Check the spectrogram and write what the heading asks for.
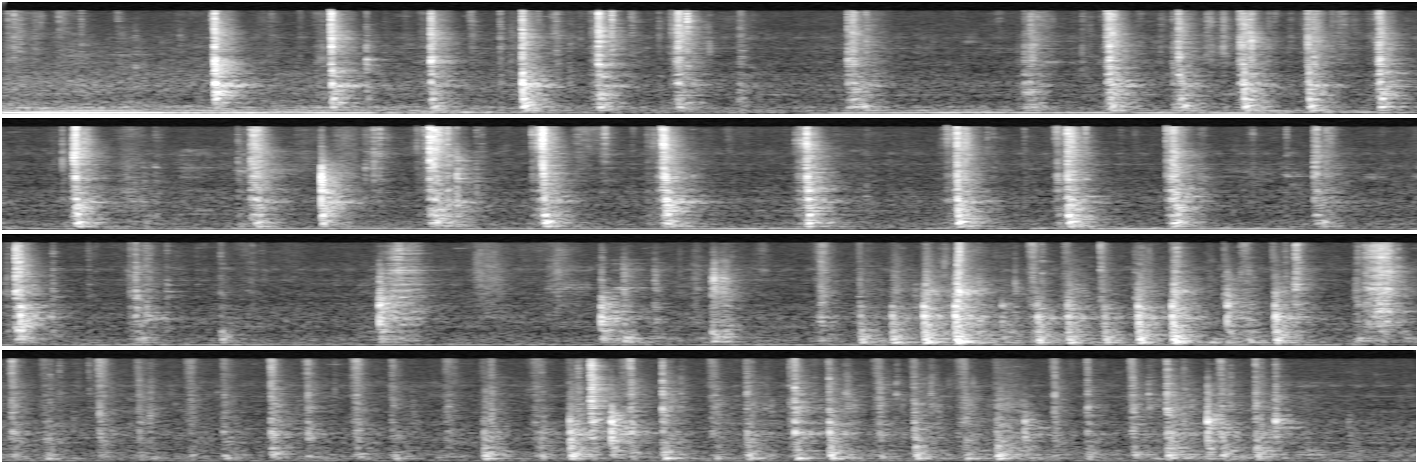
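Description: Chef's knife chopping garlic, chili and kaffir lime leaves on a plastic cutting board: steady knocks of the blade against the board, a few a second, quickening briefly past the middle.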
